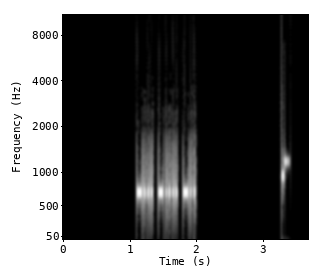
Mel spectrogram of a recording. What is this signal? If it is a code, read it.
Morse code, heard as a keyed tone, about 44 wpm, 700 Hz. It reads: B6D
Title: All Cut Numbers - 3-Digit 45wpm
